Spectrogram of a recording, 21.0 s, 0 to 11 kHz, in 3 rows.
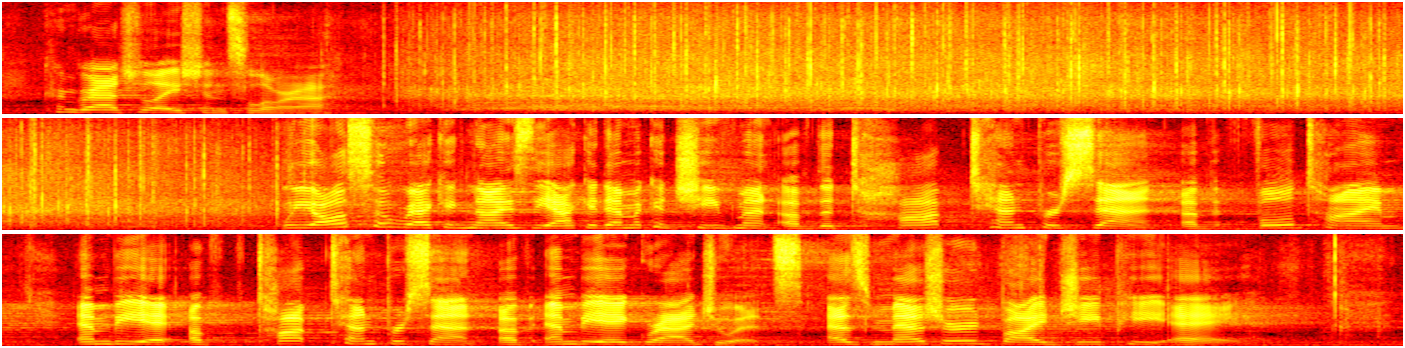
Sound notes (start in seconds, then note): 1.9 crowd applauding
